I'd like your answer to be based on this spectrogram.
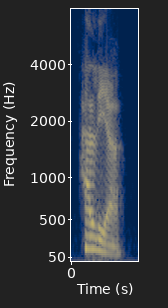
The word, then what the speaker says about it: Paglia: Palia. You don't pronounce the G. Camille Paglia says.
